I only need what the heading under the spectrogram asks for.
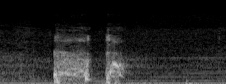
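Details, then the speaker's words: Two short, harsh coughs from an adult commentator who is ill with a winter cold, tickly sore throat, over faint background hum. "i do apologize for that as you can hear i'm coughing as well but one half dead commentator is better than none at all so we just got to go with it"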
